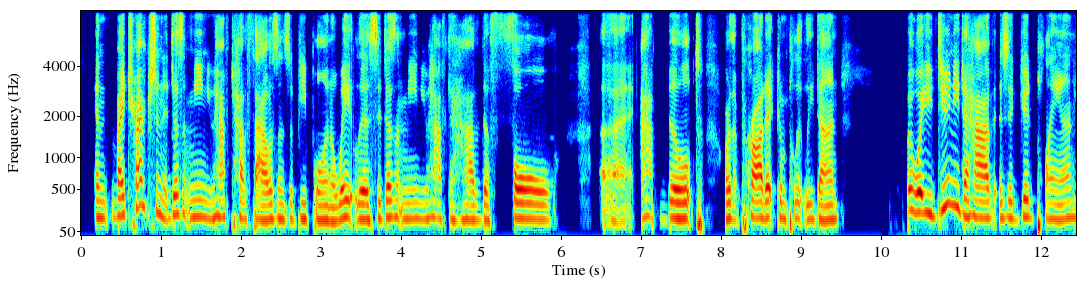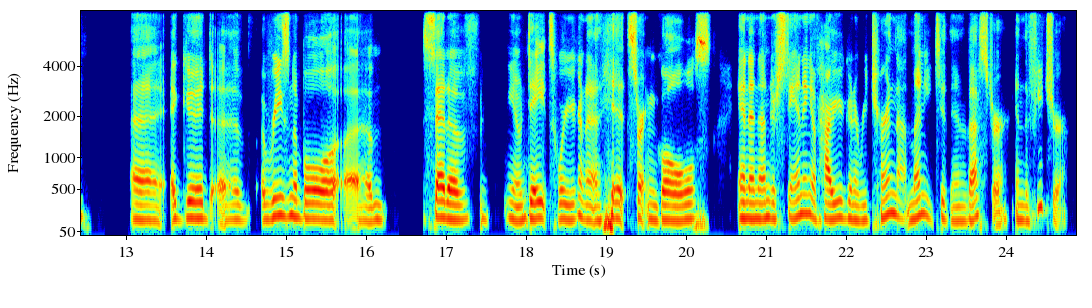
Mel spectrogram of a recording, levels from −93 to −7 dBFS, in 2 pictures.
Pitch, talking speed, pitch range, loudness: 165 Hz, 195 wpm, 155-180 Hz, -23 LUFS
